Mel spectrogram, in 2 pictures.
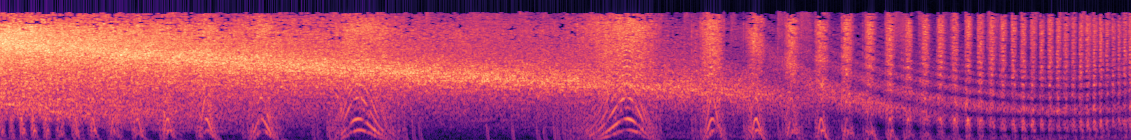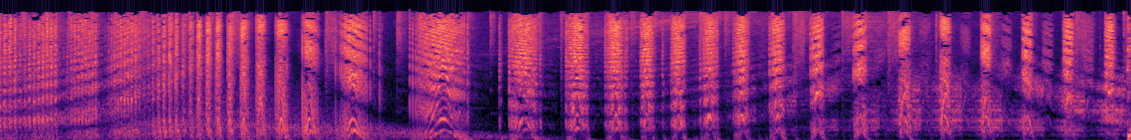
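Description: Loud electronic dance music plays with sweeping effects.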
